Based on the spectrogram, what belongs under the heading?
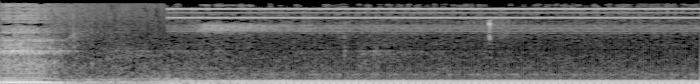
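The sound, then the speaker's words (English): A laser arc trap sound effect: a short sharp burst gives way to a steady, loud, low electrical hum with a thin high whine held above it, droning evenly without voices. “Wait, that was laser arc trap.”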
